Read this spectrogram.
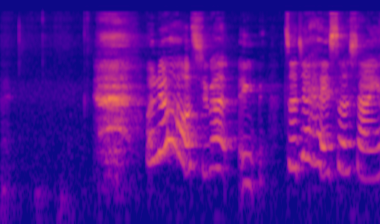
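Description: A young woman laughs loudly and giggles close by.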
